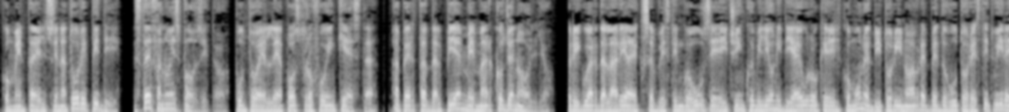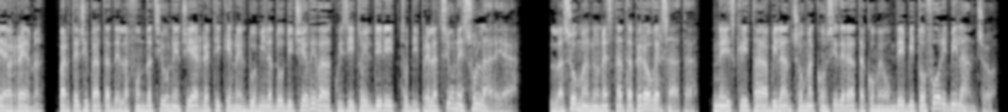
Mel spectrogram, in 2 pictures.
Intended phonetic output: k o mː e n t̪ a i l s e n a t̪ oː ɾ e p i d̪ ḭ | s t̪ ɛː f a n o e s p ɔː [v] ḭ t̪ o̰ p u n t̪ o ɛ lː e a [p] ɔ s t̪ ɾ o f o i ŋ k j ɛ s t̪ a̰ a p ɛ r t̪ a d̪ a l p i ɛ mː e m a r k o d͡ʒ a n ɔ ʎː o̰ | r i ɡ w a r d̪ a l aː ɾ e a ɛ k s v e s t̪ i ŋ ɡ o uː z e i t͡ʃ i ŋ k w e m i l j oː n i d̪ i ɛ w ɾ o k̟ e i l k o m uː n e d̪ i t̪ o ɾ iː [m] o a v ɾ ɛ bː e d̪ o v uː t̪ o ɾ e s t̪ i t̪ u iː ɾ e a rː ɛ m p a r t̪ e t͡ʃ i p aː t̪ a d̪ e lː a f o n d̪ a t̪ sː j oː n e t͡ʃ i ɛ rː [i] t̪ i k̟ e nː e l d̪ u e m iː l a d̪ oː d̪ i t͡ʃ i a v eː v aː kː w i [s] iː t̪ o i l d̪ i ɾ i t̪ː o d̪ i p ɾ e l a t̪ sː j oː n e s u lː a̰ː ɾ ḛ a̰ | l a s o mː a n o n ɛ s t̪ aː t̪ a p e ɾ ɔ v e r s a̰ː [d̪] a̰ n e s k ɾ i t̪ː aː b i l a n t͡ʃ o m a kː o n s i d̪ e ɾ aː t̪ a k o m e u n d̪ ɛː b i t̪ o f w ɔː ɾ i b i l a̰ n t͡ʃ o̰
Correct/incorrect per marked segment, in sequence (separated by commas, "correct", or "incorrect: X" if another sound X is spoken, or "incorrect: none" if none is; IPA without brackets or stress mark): incorrect: z, correct, incorrect: n, incorrect: e, incorrect: z, incorrect: t̪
